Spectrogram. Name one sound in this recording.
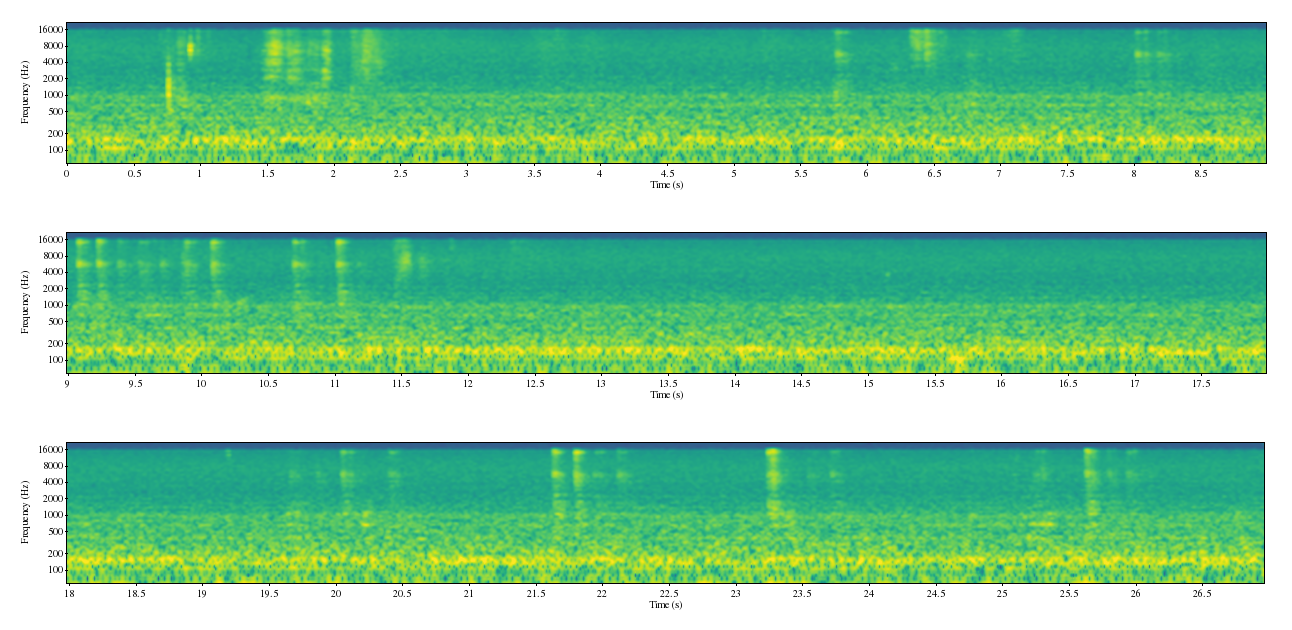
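Small plastic objects click and tap close by.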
